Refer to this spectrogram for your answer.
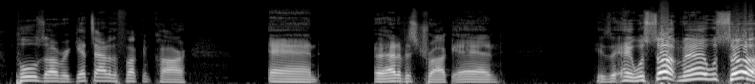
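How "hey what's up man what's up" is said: put-on very high, very loud, drunken, confrontational yell. Retelling how a producer got out of his truck: imitating drunk, confrontational talk. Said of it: "all confrontational and drunk as a motherfucker".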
